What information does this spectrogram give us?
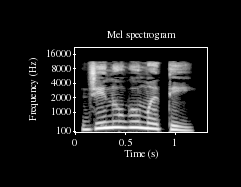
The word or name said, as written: ಜಿನುಗುಮತಿ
